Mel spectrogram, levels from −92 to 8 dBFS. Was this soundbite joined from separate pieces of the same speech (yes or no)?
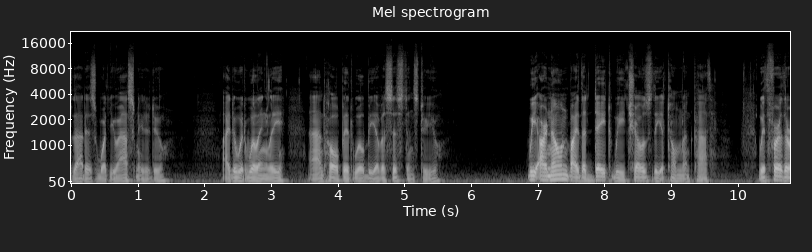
no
